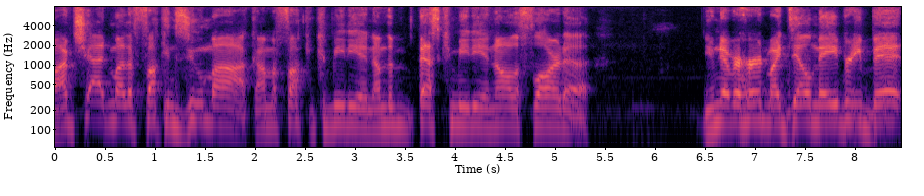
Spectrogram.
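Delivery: put-on angry yelling. Retelling an argument at a food truck: imitating Chad yelling. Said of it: "Chad is yelling at him".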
